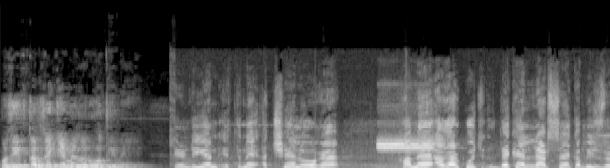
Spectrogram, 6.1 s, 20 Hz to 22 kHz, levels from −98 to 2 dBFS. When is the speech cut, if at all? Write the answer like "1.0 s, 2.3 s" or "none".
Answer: 1.8 s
